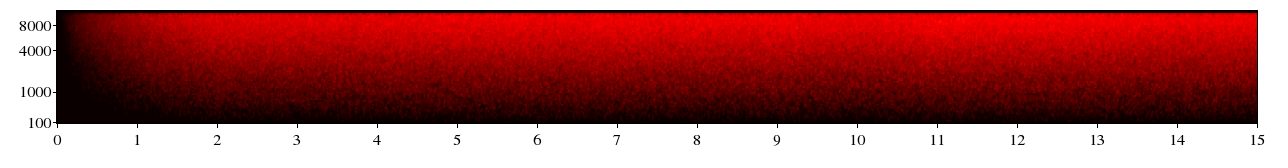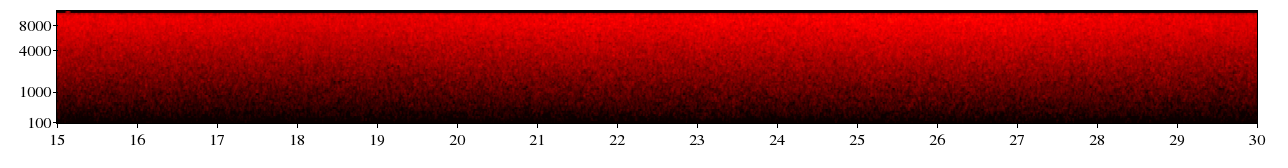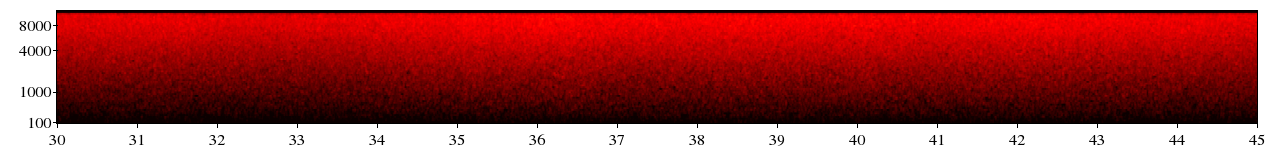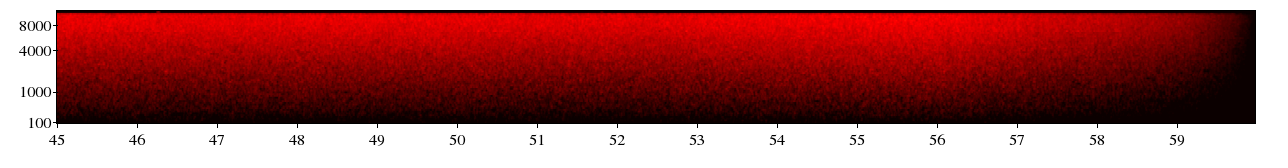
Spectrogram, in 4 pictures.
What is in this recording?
This sample is part of the "Space Drone 3" sample pack. 1minute of pure ambient space drone. Non evolving rain sticks.
ambient, soundscape, space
